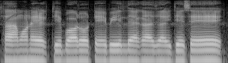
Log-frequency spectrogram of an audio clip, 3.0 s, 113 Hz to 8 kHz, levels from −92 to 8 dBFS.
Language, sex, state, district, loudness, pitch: Bengali, male, West Bengal, Cooch Behar, -17 LUFS, 130 Hz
